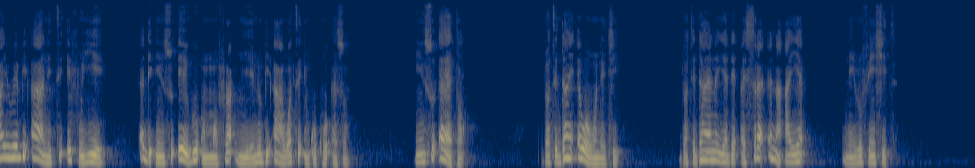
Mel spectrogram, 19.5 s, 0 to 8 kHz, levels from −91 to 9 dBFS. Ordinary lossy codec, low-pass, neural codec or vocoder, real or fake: MP3, 32 kbps; 7.2 kHz; none; real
